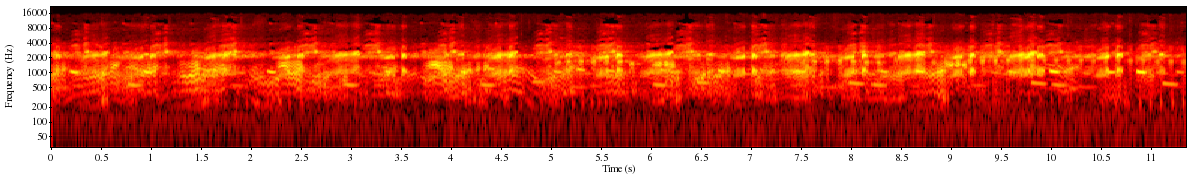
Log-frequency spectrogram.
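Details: Frogs croaking as a dense chorus, overlapping rasping pulses between roughly mid and high pitch with short tonal notes scattered throughout, steady and continuous with no gaps.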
